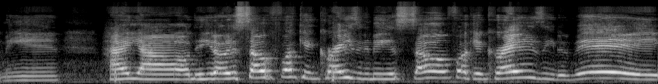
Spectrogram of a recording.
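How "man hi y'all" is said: mock timid, sheepish, cowed tone. Imitating other channels greeting viewers: imitating a sheepish greeting. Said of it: "tail between their legs".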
